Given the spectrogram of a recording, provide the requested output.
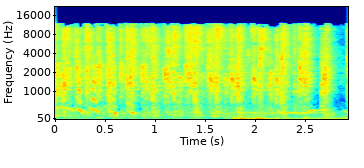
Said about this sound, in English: And those claps from everybody else that will be on today's Sports Power Talk.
